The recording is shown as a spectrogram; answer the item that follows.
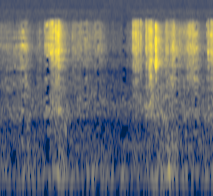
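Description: Faint snips of scissors cutting construction paper: a few short cuts.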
